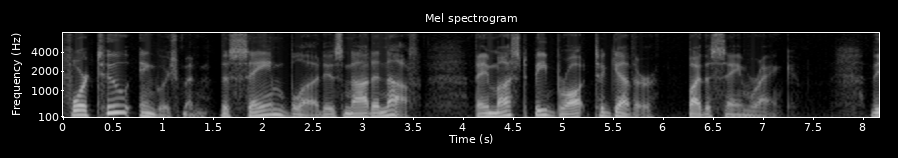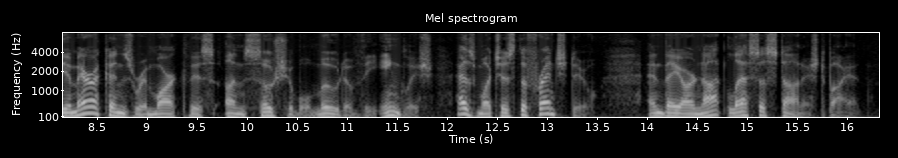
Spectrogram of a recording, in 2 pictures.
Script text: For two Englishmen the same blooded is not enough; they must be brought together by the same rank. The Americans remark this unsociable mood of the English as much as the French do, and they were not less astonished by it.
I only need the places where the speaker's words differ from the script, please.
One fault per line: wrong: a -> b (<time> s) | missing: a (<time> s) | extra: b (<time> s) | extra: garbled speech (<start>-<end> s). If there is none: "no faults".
wrong: blooded -> blood (2.2 s)
wrong: were -> are (14.3 s)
